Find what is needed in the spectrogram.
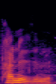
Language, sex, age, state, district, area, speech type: Bodo, female, 60+, Assam, Baksa, rural, spontaneous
